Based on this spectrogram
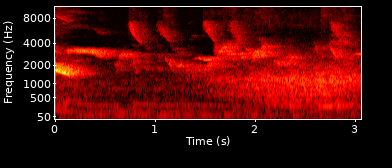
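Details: Caged Chinese hwamei in song during a wing-spreading display: a short whistle, then quick high upslurred chirps over a softer, blurred warbling background.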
